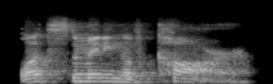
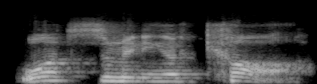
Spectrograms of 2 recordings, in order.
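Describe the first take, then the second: First: It is said in an American English accent. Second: It is said in a British English accent. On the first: "in American English" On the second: "let's go back to British English"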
